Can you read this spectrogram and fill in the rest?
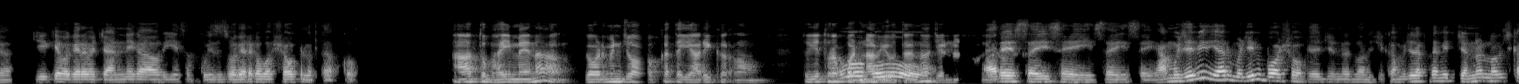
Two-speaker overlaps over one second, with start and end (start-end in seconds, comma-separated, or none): none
